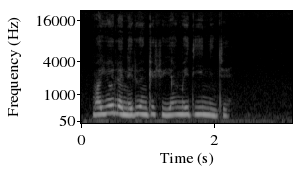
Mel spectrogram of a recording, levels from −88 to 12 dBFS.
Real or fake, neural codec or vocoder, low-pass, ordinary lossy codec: real; none; none; none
